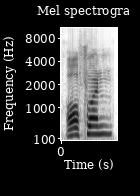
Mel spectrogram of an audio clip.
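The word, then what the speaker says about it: often: लेंगी तो लिस्टन, लेकिन यहाँ पर टी जो साइलेंट है लेटर है इसलिए उसकी आवाज़ नहीं लिख लेंगी। ऑफन, क्या है, ऑफन, सॉफन, watch, match, Nestle, fashion, फैसिन।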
